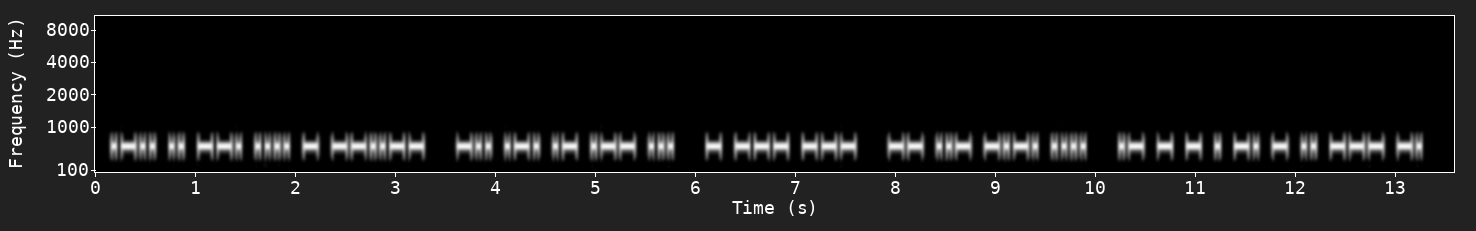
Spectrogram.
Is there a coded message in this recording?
Yes: Morse code from 0.2 to 13.3 s, heard as a keyed tone, about 25 wpm, 600 Hz. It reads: LIGHT, DRAWS TOO MUCH ATTENTION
